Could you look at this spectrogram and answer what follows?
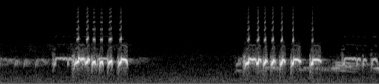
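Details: Local Indonesian zebra dove in full song, used to prompt reluctant birds to sing: two bursts of rapid, bubbling coo notes, each a quick throaty trill, with softer continuous cooing from other doves behind.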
